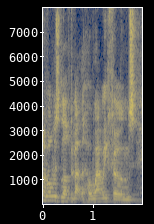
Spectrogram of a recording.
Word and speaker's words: Huawei: always loved about the haawi phones I think they're actually called Hawaii phones but I always pronounce them haawi I enjoy haawi it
